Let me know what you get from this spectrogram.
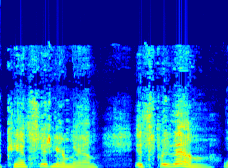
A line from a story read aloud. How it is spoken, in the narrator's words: The driver sighed and said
